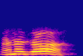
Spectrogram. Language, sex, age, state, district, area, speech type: Kashmiri, female, 30-45, Jammu and Kashmir, Baramulla, rural, conversation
